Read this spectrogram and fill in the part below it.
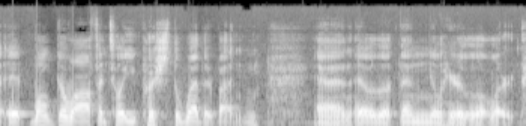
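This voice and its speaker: A man giving a casual, halting hands-on gadget demonstration in an unscripted way. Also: mid-range voice, a little mellow. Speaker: product reviewer. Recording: noisy amateur home recording, clicks.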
